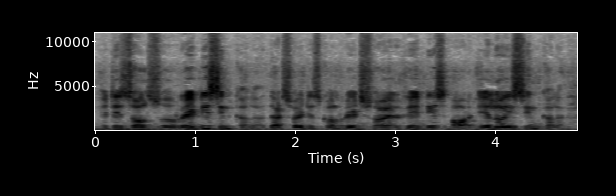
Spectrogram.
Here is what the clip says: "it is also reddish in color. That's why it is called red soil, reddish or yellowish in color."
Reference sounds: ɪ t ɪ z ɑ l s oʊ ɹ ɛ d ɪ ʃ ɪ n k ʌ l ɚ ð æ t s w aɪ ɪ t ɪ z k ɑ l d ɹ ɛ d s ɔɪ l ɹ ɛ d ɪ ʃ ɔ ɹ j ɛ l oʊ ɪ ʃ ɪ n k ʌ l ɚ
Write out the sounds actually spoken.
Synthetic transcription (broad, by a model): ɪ t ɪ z ɑ l s oʊ ɹ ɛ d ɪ s ɪ n k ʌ l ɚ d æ t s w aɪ ɪ t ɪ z k ɑ l d ɹ ɛ d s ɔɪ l ɹ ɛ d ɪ s ɔ ɹ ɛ l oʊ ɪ s ɪ n k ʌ l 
